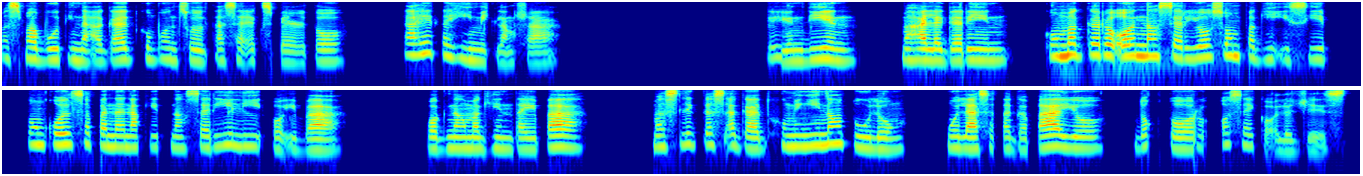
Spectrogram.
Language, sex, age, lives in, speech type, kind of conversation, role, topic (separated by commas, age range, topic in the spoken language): Filipino, female, 25-29, Philippines, read, expert-assistant, expert, Paano nakakaapekto ang pag-abuso sa bawal na gamot sa kinabukasan ng kabataan?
